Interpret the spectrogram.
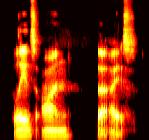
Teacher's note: So blades is stressed, that's one syllable. On the, they're both kind of not stressed. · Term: stressed and unstressed syllables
